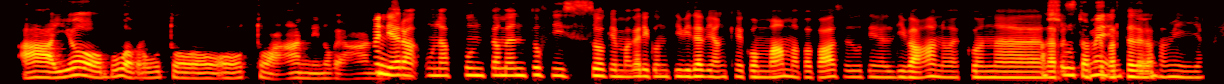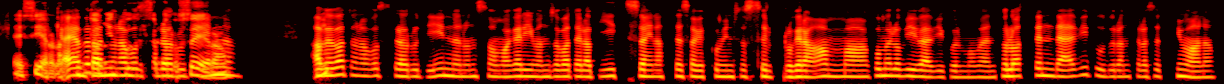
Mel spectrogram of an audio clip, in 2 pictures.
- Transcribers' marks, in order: none
- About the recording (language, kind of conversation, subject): Italian, podcast, Qual è un momento televisivo che ricordi ancora oggi?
